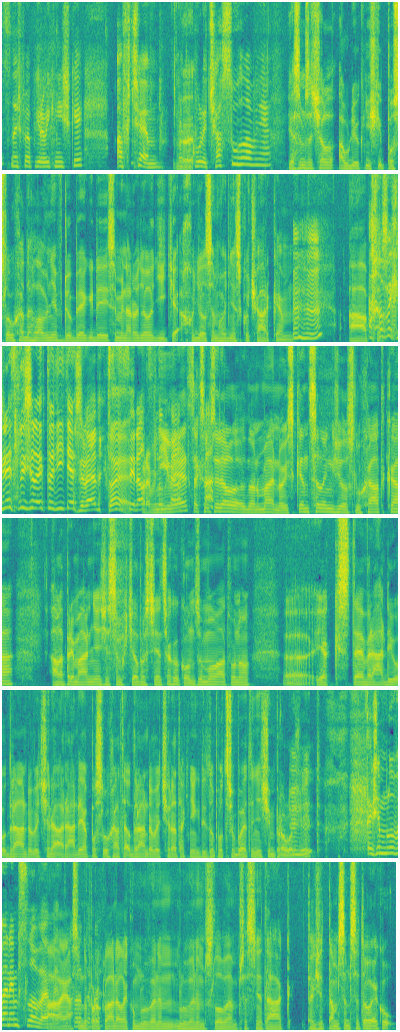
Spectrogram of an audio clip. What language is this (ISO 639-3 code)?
ces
